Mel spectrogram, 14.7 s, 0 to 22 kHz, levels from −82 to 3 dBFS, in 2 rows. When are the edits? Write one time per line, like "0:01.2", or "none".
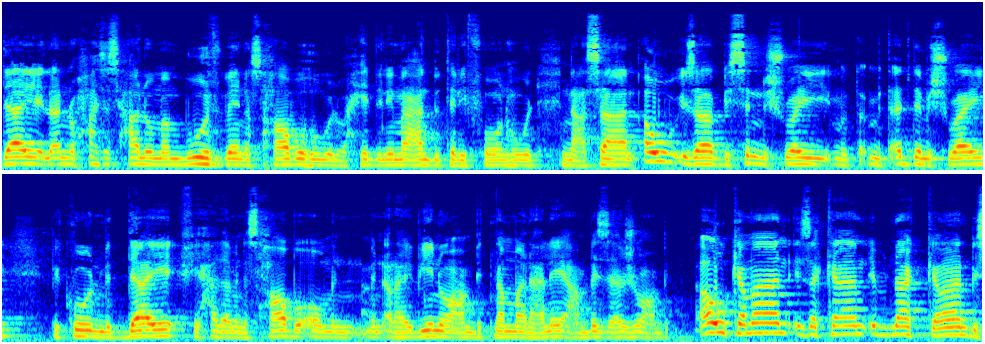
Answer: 0:04.2
0:10.1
